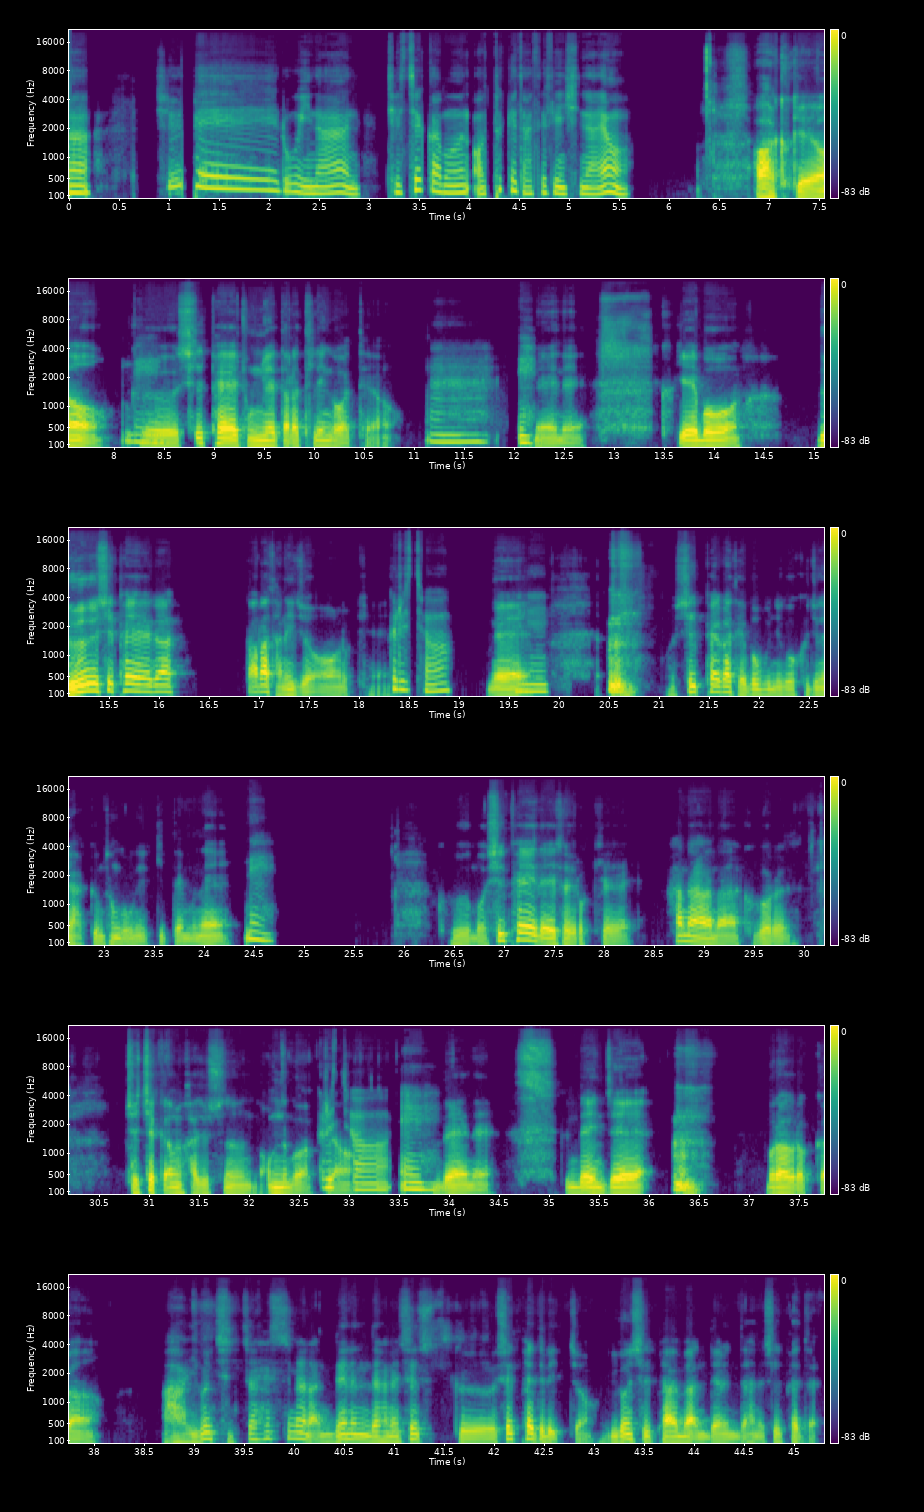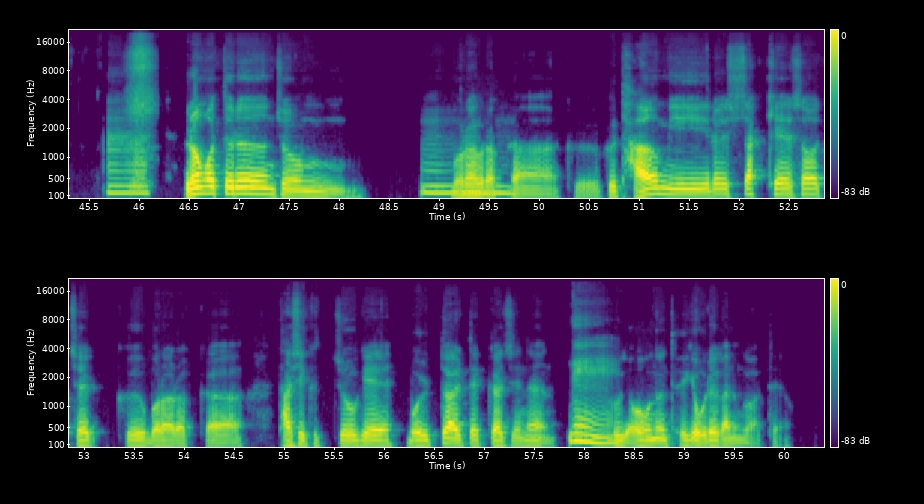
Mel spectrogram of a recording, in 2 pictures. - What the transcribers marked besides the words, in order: other background noise; throat clearing; throat clearing; sniff
- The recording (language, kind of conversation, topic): Korean, podcast, 실패로 인한 죄책감은 어떻게 다스리나요?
